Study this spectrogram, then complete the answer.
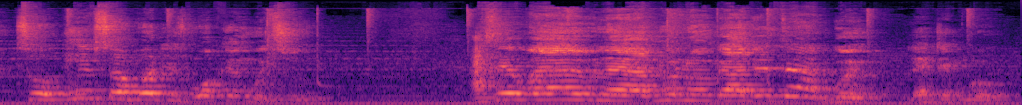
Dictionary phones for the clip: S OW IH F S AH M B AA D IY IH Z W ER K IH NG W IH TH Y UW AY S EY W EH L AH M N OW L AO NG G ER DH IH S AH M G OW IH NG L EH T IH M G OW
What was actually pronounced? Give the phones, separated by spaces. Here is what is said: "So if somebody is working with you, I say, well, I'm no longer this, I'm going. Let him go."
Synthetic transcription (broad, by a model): S OW IH F S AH M B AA D IY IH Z W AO K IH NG W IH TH Y UW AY S EY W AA W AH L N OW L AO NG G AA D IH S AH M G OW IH L EH T IH M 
